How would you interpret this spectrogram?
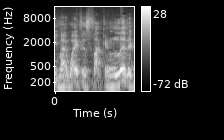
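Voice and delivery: ordinary delivery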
